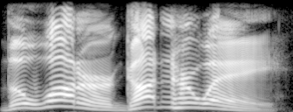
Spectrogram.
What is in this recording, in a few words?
commentator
